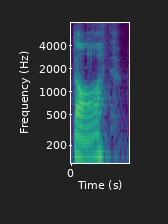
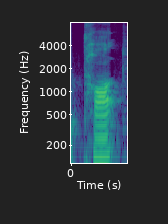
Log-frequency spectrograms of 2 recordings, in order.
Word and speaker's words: Thoth: he has met like Thoth or taught I think he pronounces it who uh you know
